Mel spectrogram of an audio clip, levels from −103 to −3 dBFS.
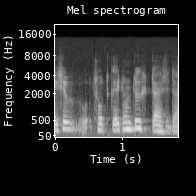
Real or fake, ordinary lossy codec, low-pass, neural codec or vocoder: real; none; 14.4 kHz; none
